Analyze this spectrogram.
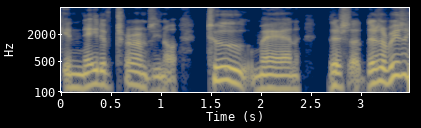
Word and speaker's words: Tuman: And I would be like, no, it's Two Man like a two-man bobsled.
